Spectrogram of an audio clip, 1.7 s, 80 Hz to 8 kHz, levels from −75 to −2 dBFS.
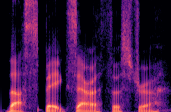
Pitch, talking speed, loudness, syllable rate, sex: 105 Hz, 105 wpm, -20 LUFS, 4.6 syllables/s, male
